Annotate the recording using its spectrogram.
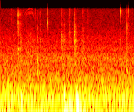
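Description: Faint, scattered keystrokes on a computer keyboard, a few separate clicks over a low steady hum.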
